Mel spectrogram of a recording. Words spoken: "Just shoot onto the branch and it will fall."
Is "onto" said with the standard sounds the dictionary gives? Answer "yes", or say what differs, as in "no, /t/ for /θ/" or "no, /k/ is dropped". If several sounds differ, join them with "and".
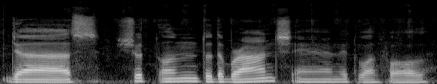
yes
